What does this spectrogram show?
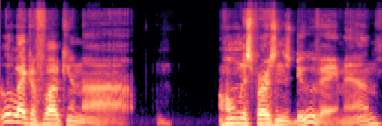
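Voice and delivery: sing-song delivery, pitch swooping through the words. Doing a requested impression for chat: Theo Von impression. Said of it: "Theo Von impression".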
